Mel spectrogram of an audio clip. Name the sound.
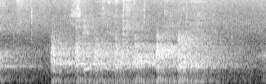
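knocking on a door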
